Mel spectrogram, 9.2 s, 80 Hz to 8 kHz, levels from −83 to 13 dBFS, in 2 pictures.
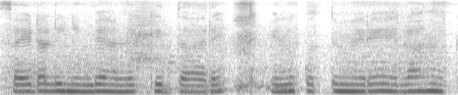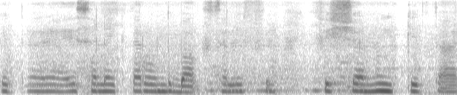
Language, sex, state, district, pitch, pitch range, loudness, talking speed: Kannada, female, Karnataka, Mysore, 210 Hz, 205-215 Hz, -34 LUFS, 40 wpm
